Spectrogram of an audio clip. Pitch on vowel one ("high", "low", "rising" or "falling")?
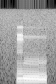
low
